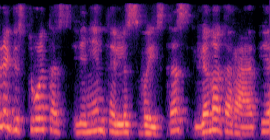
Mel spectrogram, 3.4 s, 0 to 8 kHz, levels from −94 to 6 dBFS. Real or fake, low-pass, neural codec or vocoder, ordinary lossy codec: real; 7.2 kHz; none; AAC, 32 kbps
